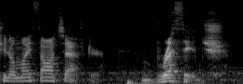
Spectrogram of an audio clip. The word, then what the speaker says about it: Breathedge: know my thoughts after breathage yes that is really how you say it is a single player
